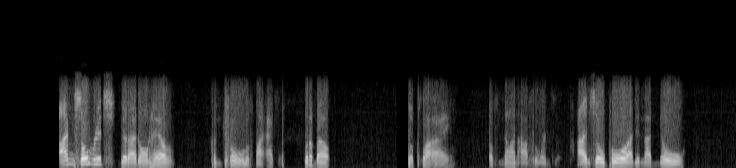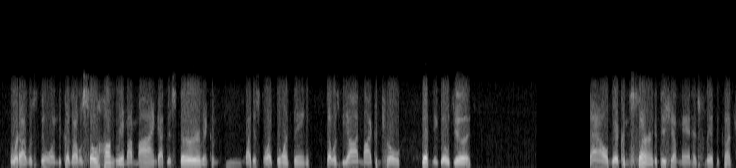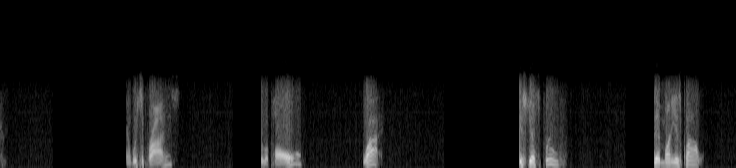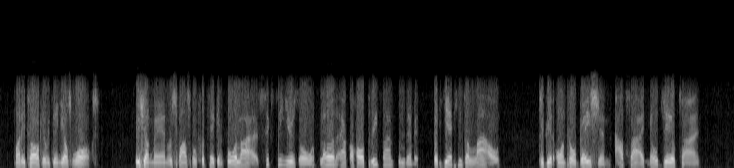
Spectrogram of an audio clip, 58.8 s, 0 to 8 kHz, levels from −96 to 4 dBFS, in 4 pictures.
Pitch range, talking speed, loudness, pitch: 125-170 Hz, 115 wpm, -26 LUFS, 145 Hz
